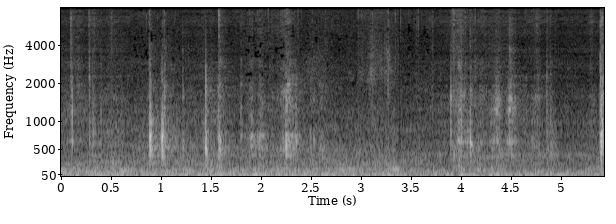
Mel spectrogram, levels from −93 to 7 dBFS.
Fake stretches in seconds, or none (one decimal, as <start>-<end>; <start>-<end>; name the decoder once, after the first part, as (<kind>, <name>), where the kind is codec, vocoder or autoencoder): 0.0-0.7 (codec, SNAC); 1.2-1.8; 3.7-5.4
